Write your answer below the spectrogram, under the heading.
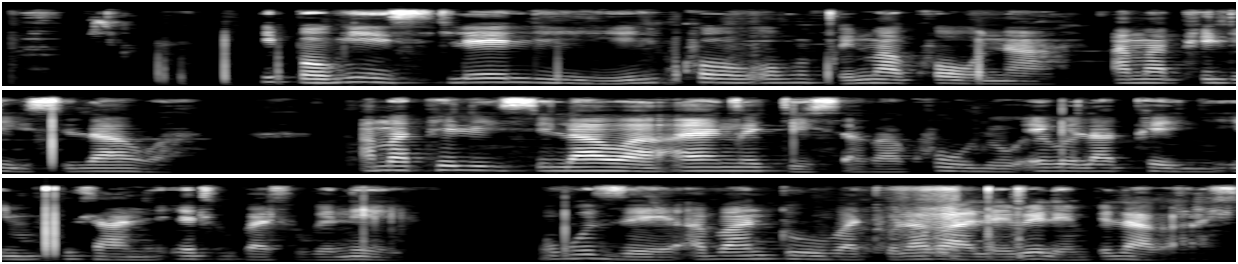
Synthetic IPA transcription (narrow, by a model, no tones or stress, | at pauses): ib̥ʱoɣisi̥lelijikʰɔoɣuɡ͡ǀʱimakʰɔna | amapʰilisilaːwa | a̰mapʰilisilawaʔa̰jaŋ͡ǀed̥ʱisa̰ɣakʰuluɛɣwɛlapʰeniim̩kʰuɬanɛʔeɬuɣaɬuɣɛnɛːjɔ | ṵɣuzɛa̰βantʼuβatʰɔlaɣalɛβɛlempʼilaɣa̰ːɬɛ̥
